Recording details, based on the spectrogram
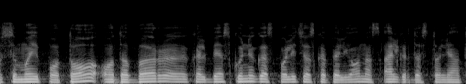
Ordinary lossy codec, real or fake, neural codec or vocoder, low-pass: Opus, 64 kbps; real; none; 7.2 kHz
